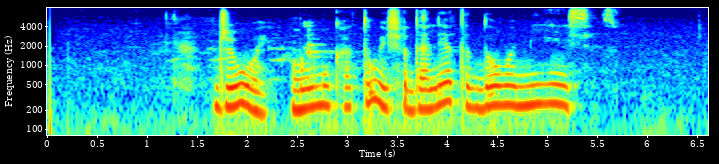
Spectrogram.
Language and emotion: Russian, neutral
